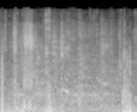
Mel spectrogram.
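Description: Stunt scooter wheels rolling on a concrete ramp, with a sharp knock right at the start and another near the end, over background music.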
